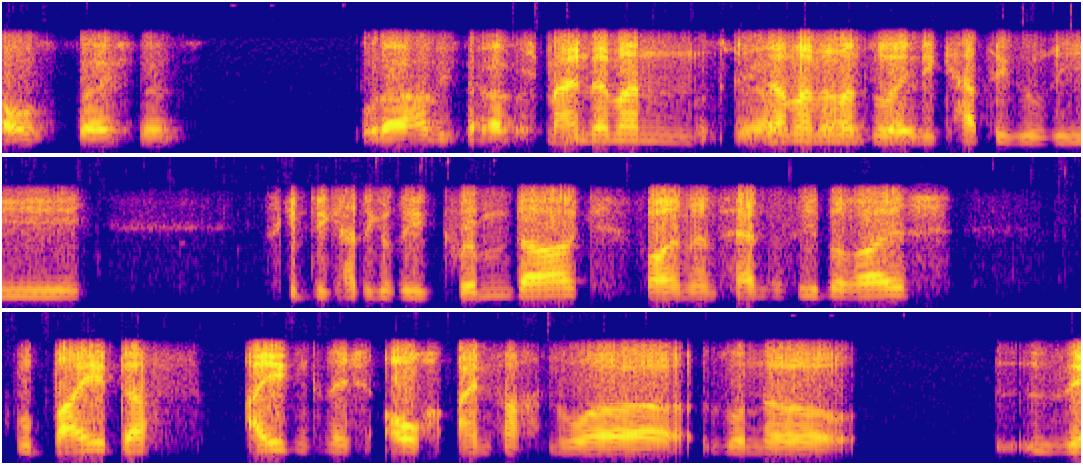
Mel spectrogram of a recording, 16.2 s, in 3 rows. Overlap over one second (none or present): present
